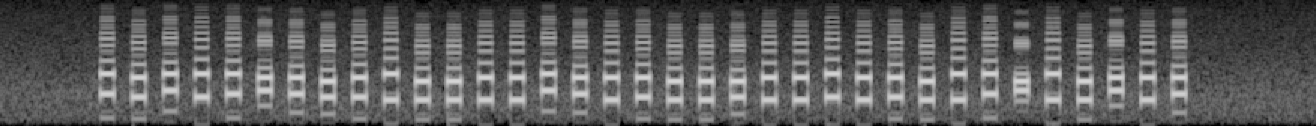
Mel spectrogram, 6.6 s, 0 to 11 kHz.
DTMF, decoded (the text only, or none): 95#69084531122#82511422625139*31028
